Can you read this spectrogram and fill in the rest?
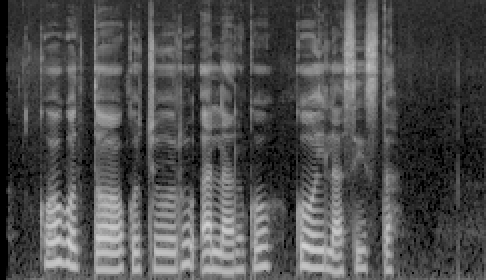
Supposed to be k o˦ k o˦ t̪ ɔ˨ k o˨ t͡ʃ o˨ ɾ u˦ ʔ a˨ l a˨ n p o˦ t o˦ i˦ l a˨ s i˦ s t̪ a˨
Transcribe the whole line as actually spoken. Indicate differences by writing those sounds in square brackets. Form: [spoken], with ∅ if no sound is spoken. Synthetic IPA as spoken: k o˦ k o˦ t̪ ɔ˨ k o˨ t͡ʃ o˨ ɾ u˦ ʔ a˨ l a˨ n [k] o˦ [k] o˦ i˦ l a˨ s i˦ s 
